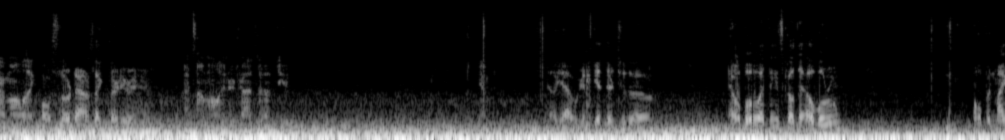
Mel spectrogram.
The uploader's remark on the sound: Carcast. This was recorded after the first two shows on the way to San Antonio.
